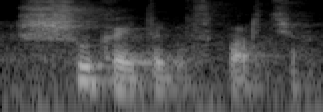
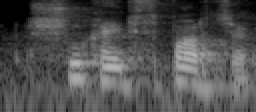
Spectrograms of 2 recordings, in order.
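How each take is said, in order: First: Soft, breathy whisper of advice; hushed insistent whisper to a friend; whispered urging. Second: Said in the usual way. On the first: Shown as a demonstration. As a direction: lean in and whisper it like a secret. Repeated advice, whispered take.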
